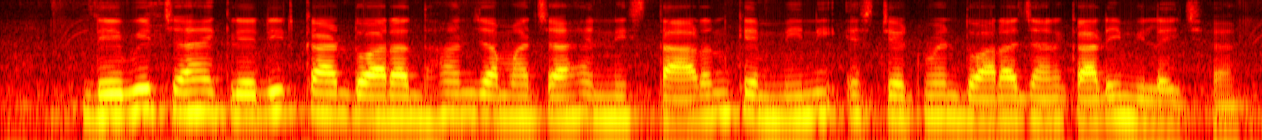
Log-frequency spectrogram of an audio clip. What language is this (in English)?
Magahi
